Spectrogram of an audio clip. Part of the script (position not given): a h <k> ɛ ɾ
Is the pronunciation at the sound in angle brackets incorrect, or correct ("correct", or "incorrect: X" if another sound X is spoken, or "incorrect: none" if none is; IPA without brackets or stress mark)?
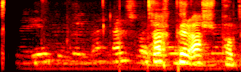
correct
